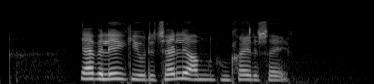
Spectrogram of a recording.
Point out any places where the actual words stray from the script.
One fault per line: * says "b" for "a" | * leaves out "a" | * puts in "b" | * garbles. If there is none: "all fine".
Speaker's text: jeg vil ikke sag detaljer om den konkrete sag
* says "give" for "sag"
